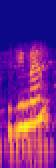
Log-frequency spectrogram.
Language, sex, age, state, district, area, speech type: Hindi, female, 18-30, Madhya Pradesh, Chhindwara, urban, conversation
